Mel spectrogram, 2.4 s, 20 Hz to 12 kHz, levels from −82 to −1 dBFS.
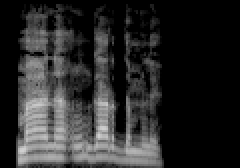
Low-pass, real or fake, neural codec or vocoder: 10.8 kHz; real; none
